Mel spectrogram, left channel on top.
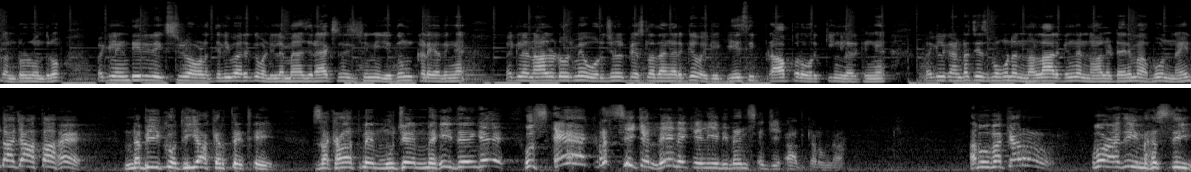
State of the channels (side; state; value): both; different; correlation 0.01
